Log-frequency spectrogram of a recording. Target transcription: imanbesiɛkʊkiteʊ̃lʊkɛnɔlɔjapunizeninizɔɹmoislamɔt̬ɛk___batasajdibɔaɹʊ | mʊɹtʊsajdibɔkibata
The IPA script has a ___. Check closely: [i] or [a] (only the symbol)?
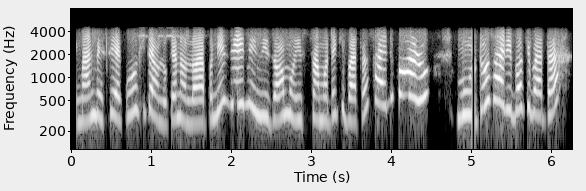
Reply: i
